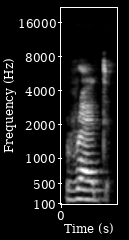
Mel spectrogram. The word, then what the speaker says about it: read: przeszłym w trzeciej formie wymawiamy ten czasownik jak czerwony czyli Red thread i kolejna kategoria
